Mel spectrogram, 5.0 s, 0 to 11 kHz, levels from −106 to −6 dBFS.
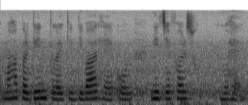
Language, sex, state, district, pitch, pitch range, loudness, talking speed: Hindi, female, Uttar Pradesh, Shamli, 205 Hz, 190-215 Hz, -16 LUFS, 130 wpm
